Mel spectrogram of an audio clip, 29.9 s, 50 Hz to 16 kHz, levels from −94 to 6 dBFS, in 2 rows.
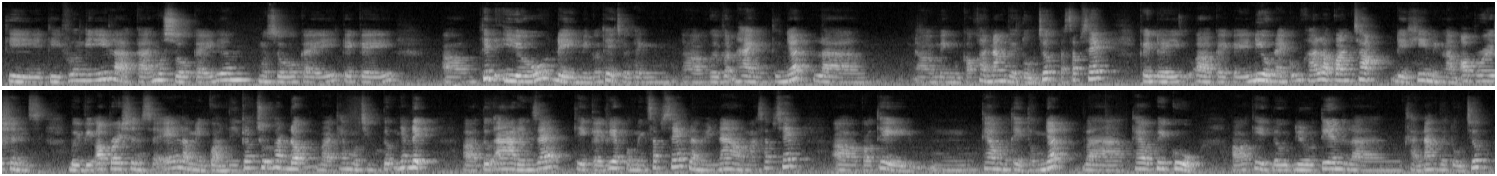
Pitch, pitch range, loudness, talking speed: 205 Hz, 185-235 Hz, -26 LUFS, 235 wpm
